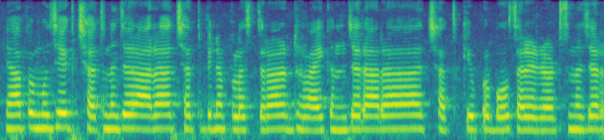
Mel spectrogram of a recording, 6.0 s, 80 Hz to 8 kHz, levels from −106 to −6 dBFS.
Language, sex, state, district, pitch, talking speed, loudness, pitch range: Hindi, female, Haryana, Rohtak, 245 Hz, 265 wpm, -14 LUFS, 235-255 Hz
